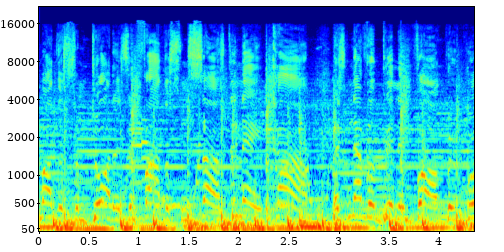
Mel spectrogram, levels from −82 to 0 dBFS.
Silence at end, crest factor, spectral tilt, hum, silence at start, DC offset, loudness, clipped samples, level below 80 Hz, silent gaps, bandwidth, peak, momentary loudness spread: 0 s; 12 dB; -5.5 dB/octave; none; 0 s; under 0.1%; -19 LUFS; under 0.1%; -20 dBFS; none; 17 kHz; -6 dBFS; 3 LU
